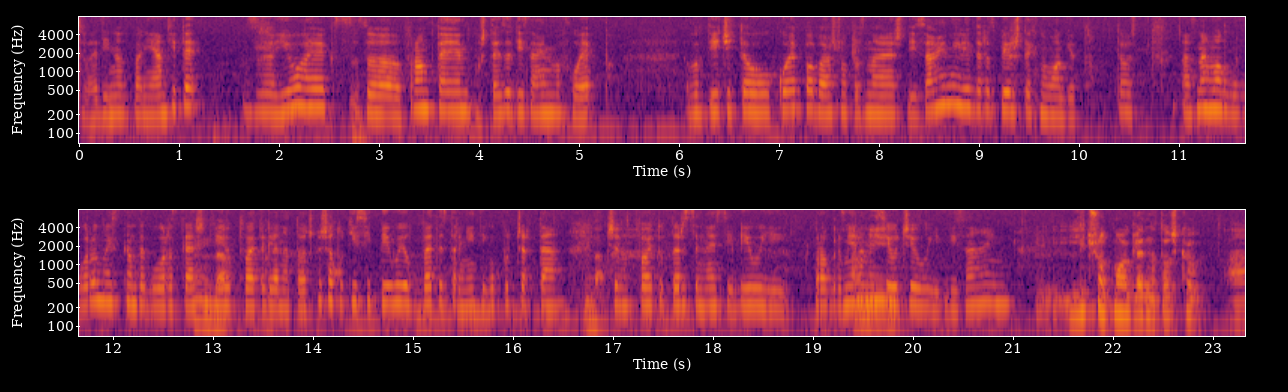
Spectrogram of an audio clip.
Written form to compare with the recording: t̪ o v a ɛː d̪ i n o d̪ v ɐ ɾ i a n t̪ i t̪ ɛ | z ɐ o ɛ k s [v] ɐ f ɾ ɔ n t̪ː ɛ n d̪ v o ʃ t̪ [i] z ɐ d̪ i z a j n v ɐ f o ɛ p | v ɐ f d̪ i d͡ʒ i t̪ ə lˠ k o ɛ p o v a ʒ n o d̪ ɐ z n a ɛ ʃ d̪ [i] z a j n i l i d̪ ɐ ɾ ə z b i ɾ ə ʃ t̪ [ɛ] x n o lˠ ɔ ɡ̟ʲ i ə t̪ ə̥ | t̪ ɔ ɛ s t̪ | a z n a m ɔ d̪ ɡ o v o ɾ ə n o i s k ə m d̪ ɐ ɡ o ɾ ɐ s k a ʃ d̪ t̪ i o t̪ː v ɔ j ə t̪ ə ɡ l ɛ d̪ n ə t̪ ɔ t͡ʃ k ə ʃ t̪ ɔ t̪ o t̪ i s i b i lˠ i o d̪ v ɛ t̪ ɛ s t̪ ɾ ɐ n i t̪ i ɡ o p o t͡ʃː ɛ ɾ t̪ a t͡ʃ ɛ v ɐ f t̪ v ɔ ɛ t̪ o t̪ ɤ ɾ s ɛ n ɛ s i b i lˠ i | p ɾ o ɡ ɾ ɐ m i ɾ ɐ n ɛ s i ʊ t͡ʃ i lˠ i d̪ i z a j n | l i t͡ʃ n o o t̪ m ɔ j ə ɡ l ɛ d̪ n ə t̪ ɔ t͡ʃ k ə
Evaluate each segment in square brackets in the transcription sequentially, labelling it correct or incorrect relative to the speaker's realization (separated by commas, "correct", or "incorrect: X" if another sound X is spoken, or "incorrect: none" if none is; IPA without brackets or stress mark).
incorrect: z, incorrect: ɛ, correct, correct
